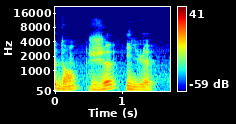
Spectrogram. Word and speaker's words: je: la lettre E dans je et le. La lettre E est généralement prononcée E. Par exemple, me, te, le, je. Ce son existe en fait en anglais, par exemple dans verb ou encore bird.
